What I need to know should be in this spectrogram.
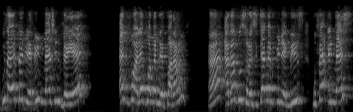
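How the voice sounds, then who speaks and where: Woman live-streamer, high voice, scolding, repetitive rhetorical rant. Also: brisk, bright, forceful tone. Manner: indignant, scolding, repeats herself with rhetorical questions.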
